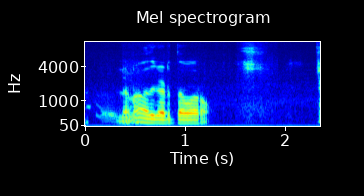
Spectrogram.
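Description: A man's voice making two short wordless vocal sounds, one after the other, about half a second in, heard over a voice-chat call's audio.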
